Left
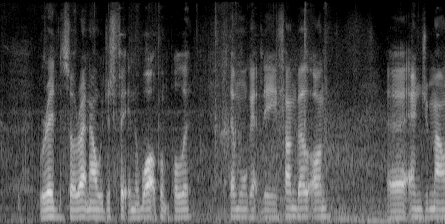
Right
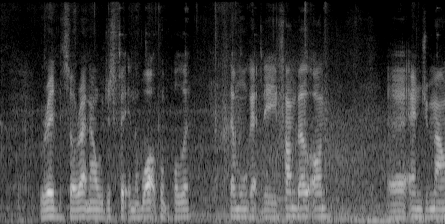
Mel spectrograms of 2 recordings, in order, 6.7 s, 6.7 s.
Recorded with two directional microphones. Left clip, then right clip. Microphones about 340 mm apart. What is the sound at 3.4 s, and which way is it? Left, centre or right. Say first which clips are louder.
Speech: left 3 dB; centre.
